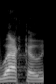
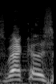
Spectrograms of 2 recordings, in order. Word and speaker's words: Waco: Did I say it wrong? I think they are wacko. That's how we said it in South Africa, those wackos in wacko Texas.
